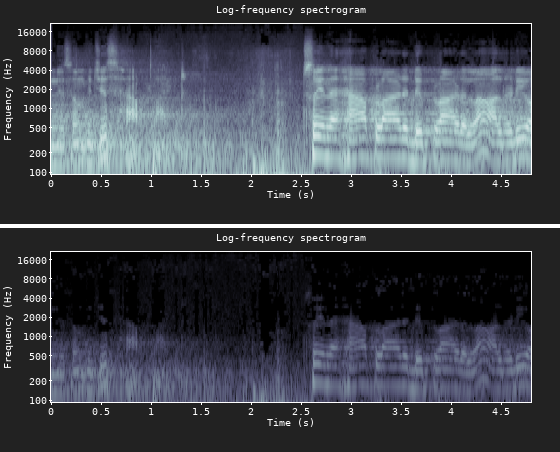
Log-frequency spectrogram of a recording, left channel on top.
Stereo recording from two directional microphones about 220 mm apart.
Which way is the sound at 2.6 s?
15° left (ahead or behind).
